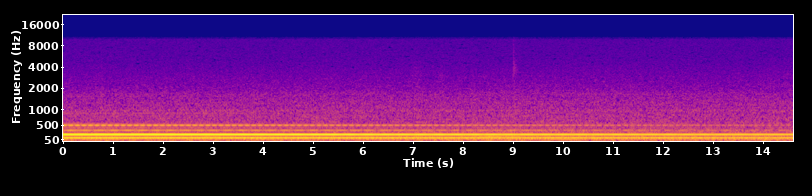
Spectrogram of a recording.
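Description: Tibetan singing bowls ringing on in a low, steady hum that fades slowly, with no new strike. The higher tones waver and die away first, leaving the deepest notes.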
